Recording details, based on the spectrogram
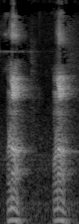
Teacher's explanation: ण में क्या है कि जीभ को थोड़ा सा पीछे की तरफ बेंड करना है, और जहां पर अभी हमने न के लिए टच किया था जीभ को, उससे थोड़ा और पीछे की तरफ चले जाएं, वहां से जीभ को बेंड करते हुए आगे की तरफ उसे फेंकना है।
